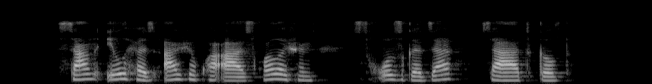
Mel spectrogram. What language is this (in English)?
Abkhazian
